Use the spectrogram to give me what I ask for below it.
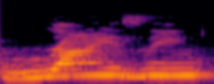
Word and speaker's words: rising: Love is in the air in the rising of the sun. Rising frequentemente, 99,99% das vezes, um G numa palavra com ING não é pronunciada. São pouquíssimos sotaques no mundo que pronunciam esse G.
